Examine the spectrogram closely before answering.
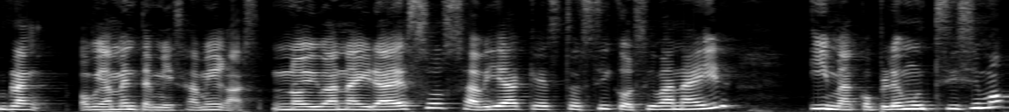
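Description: A woman's fairly high voice at a very fast pace. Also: ordinary pitch variation. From Zamora, Spain. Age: 30s. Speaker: podcast co-host. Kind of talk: casual chat.

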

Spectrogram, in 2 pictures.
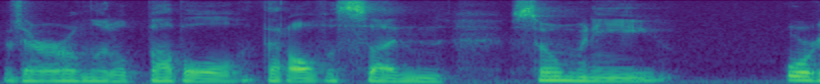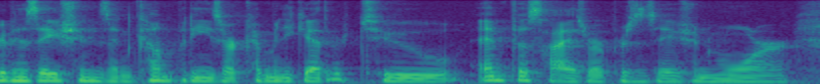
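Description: On a very clean recording with a silent background, a man with an American accent uses an unremarkable speaking voice at a medium pitch and moderate pace, with fairly even intonation. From United States. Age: 20s. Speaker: podcast host. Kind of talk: casual chat.

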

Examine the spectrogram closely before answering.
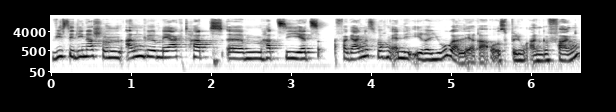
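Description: Using an ordinary speaking voice, a woman with a fairly high pitch talks at a fairly slow pace with lively intonation. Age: 20s. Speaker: podcast co-host, yoga teacher. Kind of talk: casual chat.

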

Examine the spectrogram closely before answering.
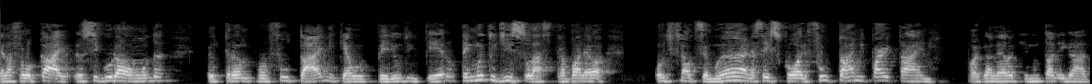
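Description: Speaking at a fairly quick pace, a man with a fairly high pitch has a somewhat breathy voice and fairly even intonation. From interior of São Paulo state, Brazil. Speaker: nomadic entrepreneur, street seller. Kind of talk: casual chat. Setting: live stream video call.

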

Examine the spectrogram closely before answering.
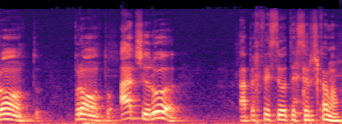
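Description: With a Rio de Janeiro accent, a man speaks at a fairly slow pace with ordinary pitch variation and long, frequent pauses. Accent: Carioca Brazilian Portuguese. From Rio de Janeiro, Brazil. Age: 20s. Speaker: city councilman and police officer. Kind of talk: casual interview chat. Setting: studio.

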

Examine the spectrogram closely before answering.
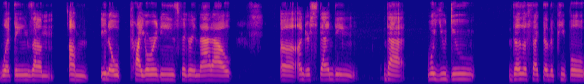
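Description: At a very slow pace with long, frequent pauses, a woman speaks in a monotone, flat manner at a fairly low pitch. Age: 20s. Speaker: vlogger. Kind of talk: personal monologue vlog. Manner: halting, many fillers.

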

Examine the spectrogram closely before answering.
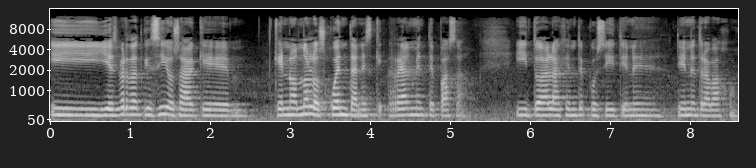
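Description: In a room with audible echo, a woman speaks at a fairly slow pace in a medium pitch with monotone, flat intonation. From Mexico. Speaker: hospitality management student. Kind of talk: interview.

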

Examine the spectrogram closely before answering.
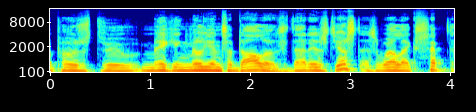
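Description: A man with a Danish accent speaks at a moderate pace. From Denmark. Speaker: business consultant and professor. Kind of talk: casual interview chat.

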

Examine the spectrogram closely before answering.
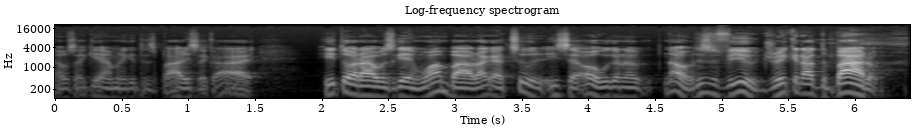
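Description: Speaking at a very fast pace, a man with a New York accent uses a medium pitch and ordinary pitch variation. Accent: New York City. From New York City, the Bronx. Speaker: army veteran and fitness trainer. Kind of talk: casual interview.

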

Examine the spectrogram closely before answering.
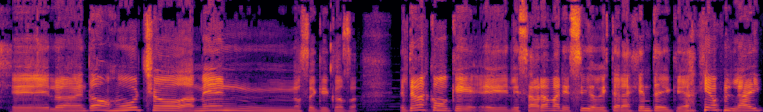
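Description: A man's high, bright, sharp voice in a Rioplatense accent, at a moderate pace with ordinary pitch variation over a quiet background. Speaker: podcast host. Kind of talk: casual chat.

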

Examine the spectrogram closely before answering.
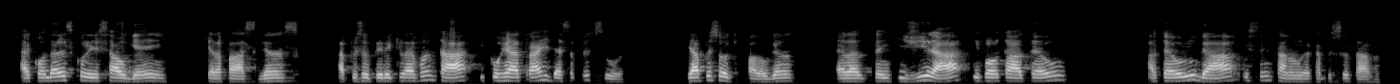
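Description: An unremarkable speaking voice from a man, fairly high-pitched, at a moderate pace with fairly even intonation, big swings in loudness, and a dry, close sound with no echo. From Pernambuco, Brazil. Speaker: podcast guest. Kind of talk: casual chat.

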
